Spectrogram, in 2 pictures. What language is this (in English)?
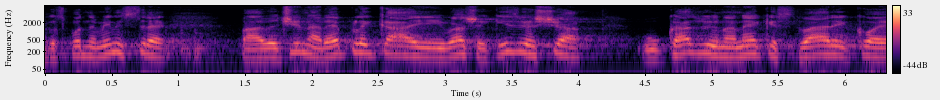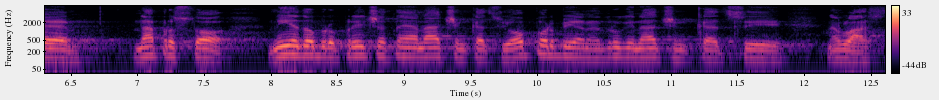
Croatian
